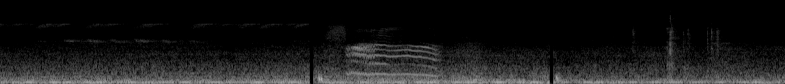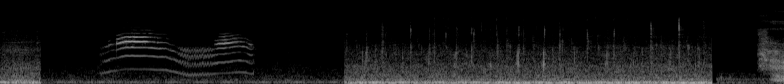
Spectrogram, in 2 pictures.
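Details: Pet cat brought outside into soft morning sunshine on a fine morning, giving drawn-out meows that rise then fall: one near four seconds, two close together around nine to ten seconds, separated by abrupt cuts and a steady low background hum.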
